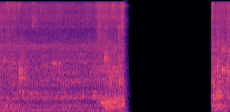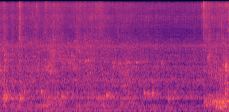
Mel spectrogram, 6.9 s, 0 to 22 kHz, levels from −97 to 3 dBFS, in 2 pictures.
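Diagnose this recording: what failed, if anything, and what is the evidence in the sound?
The network stage most likely failed: a long network dropout cut off the incoming audio from 1.85 to 3.18 s. The receiver had nothing to play, so it stretched the last sound into a brief fading buzz, then fell to near-silence for about 1.23 s of the 1.31 s gap. When the stream resumes at 3.18 s it picks up further along, and roughly 1.3 s of the sound is simply gone.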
